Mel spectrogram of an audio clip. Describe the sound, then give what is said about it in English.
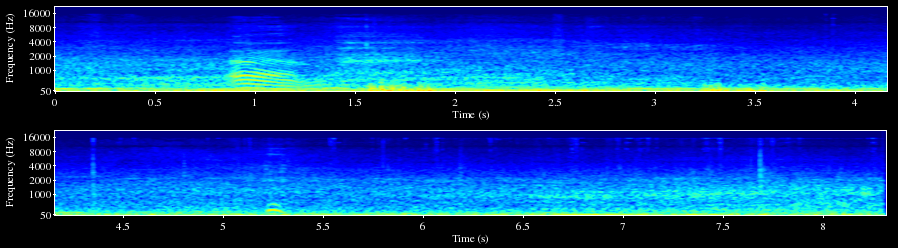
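Cars driving past in street traffic at a crossing, a continuous low rumble of engines and road noise that stays fairly steady beneath a person talking. “I just crossed the street and the light turned green for the cars to go.”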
